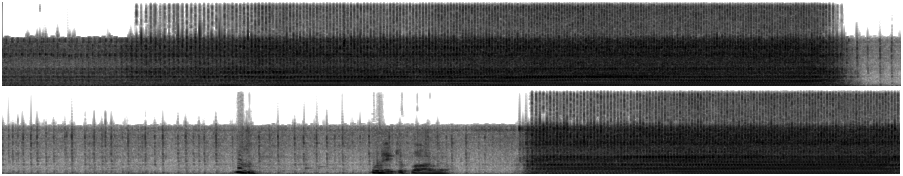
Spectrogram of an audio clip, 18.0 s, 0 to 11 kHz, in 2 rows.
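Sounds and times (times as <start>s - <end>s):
toy steam engine chuffing: 9.1s - 17.9s.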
